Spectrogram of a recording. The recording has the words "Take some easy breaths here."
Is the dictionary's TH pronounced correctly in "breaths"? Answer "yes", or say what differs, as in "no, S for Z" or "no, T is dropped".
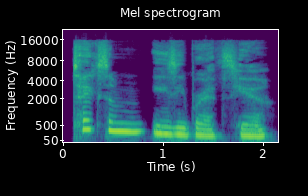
yes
